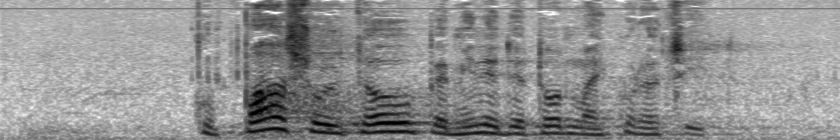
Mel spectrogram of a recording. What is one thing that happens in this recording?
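A man chants a prayer in a deep voice, echoing in a large hall.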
